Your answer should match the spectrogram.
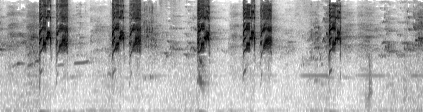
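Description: Lorikeets giving short, shrill screeching calls: about five quick bursts roughly a second apart, some in rapid pairs.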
